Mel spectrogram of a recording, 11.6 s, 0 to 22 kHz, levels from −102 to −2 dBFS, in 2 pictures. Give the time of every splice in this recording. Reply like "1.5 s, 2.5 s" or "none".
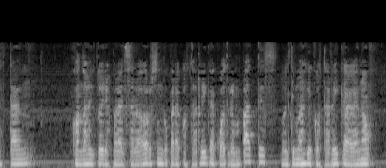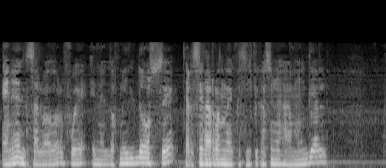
4.2 s, 5.7 s, 8.5 s

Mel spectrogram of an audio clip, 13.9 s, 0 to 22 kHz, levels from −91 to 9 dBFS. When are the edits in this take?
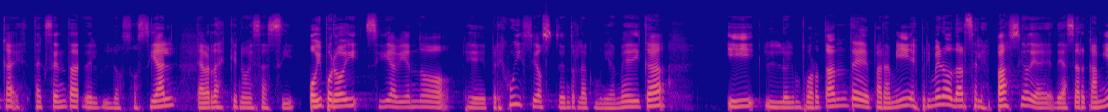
1.0 s, 2.5 s

